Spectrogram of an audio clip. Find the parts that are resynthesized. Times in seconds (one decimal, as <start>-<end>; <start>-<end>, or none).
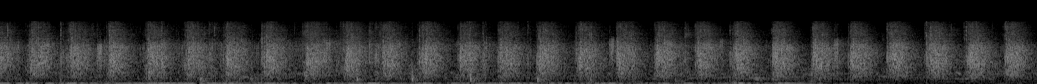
3.0-3.8; 6.7-7.2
